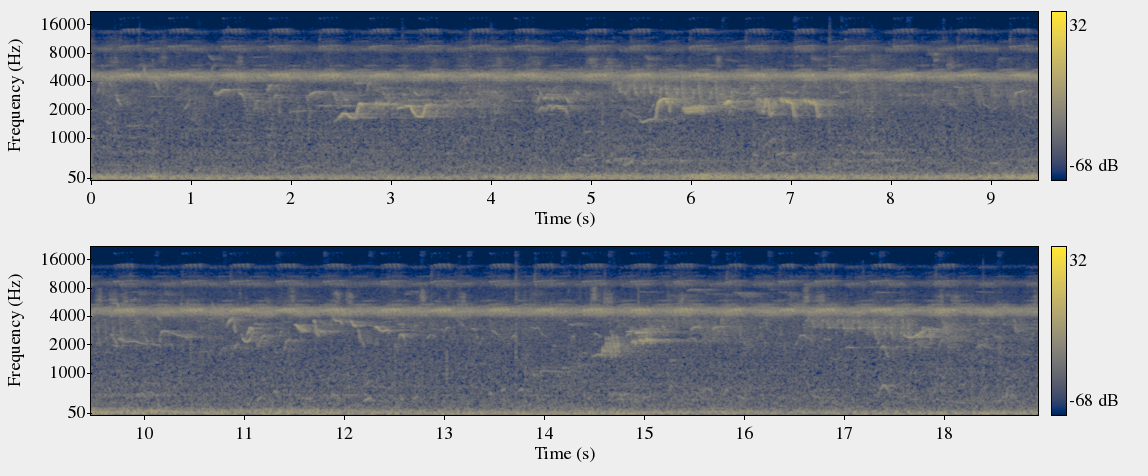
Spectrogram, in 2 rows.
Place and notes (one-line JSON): {"title": "Maribor, Vinarje - after the rain", "date": "2012-05-30 18:50:00", "description": "small valley, after the rain, crickets, birds, distant thunder, voices of nearby houses, a car.\n(SD702, AT BP4025)", "latitude": "46.58", "longitude": "15.63", "altitude": "292", "timezone": "Europe/Ljubljana"}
